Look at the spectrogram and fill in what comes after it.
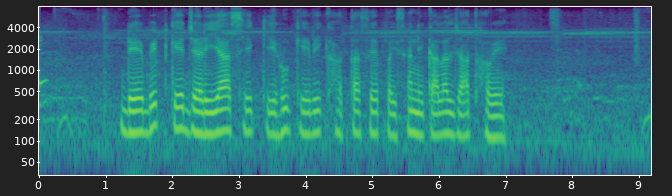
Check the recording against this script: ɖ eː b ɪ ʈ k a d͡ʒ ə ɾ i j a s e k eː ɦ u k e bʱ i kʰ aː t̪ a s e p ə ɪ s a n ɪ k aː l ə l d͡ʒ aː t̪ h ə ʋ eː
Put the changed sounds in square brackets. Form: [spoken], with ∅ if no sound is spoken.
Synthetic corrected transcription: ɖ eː b ɪ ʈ k [e] d͡ʒ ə ɾ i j a s e k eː ɦ u k e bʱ i kʰ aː t̪ a s e p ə ɪ s a n ɪ k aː l ə l d͡ʒ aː t̪ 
